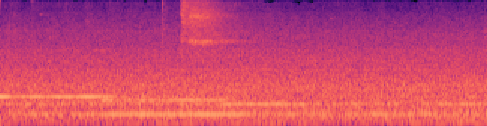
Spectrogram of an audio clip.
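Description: A subway train hums steadily while it stands at the platform.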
